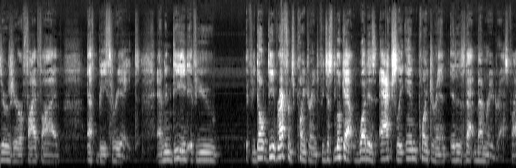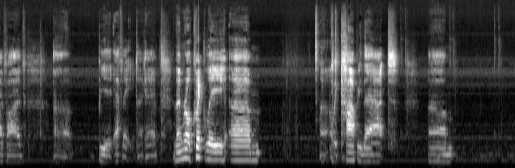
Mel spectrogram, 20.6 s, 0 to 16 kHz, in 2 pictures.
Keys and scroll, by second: 17.0 Return.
